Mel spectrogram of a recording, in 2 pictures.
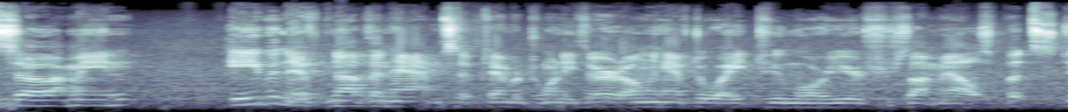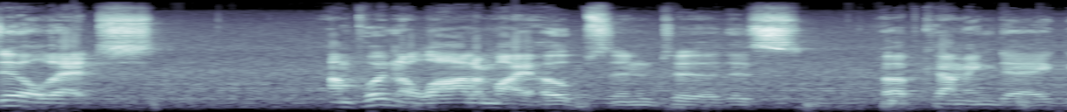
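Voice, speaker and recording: Amid noticeable background noise and audible room echo, the voice moves at a fairly quick pace with very wide pitch swings. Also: man, medium pitch for a man. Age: 60s. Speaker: religious vlogger. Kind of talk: casual monologue vlog. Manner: halting.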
